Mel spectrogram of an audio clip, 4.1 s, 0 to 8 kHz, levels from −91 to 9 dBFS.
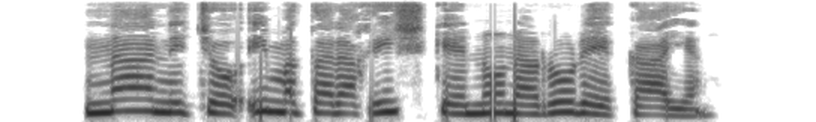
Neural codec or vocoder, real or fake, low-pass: none; real; 7.2 kHz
